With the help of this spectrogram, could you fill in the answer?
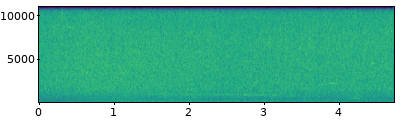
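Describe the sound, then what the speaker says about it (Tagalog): Steady, dense hiss of heavy rain pouring down continuously, loud and close, with no other sounds standing out. "ang lakas ng ulan na to"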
